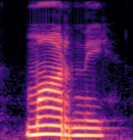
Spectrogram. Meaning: futile, vain, useless, unavailing, fruitless
- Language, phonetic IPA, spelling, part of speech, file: Ukrainian, [ˈmarnei̯], марний, adjective, Uk-марний.ogg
